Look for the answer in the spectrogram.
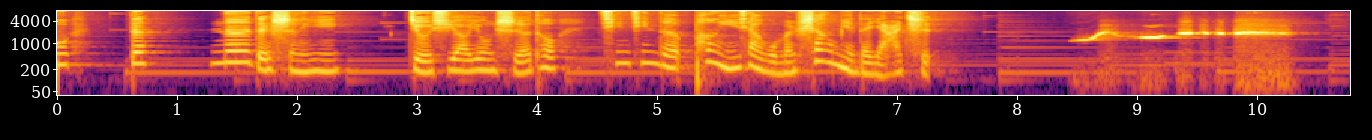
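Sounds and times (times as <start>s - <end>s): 
speech: 0.0s - 7.4s
person whistling a tune: 8.5s - 10.4s.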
